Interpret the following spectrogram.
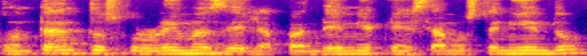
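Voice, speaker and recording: A man with a fairly high pitch talks with monotone, flat intonation. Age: 70s. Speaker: chemical engineer and researcher. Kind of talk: health talk. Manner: halting.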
